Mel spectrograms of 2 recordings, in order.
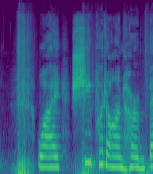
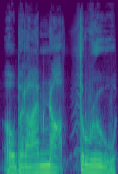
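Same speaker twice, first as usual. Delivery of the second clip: ordinary delivery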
